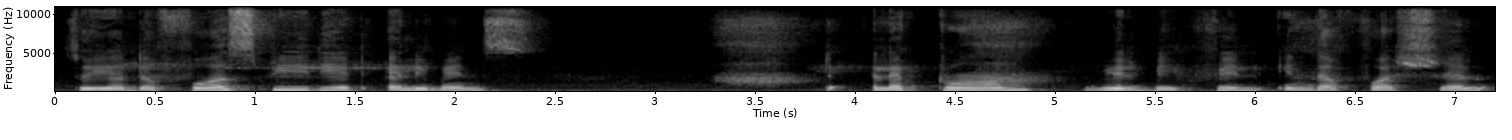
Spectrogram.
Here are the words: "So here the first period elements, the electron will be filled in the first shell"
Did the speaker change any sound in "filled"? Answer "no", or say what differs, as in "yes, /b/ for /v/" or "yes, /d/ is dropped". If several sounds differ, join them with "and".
no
